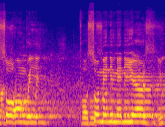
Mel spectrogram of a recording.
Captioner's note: cheering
